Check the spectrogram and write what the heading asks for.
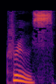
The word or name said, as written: crousely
